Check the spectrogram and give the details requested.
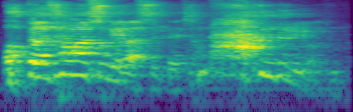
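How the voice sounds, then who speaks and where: Animated male pastor preaching in an echoey church. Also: high voice, fast. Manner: animated, asks the congregation questions. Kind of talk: sermon. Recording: echoey room from far off.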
